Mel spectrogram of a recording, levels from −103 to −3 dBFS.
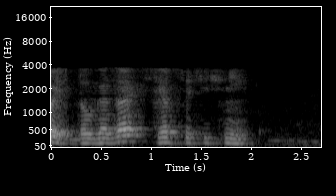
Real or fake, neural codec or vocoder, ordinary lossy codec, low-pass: real; none; AAC, 16 kbps; 3.6 kHz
